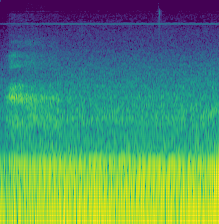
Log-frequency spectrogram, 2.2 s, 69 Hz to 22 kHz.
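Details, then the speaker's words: Kawasaki Z900 with SC Project exhaust, riding, hot day: inline-four winding down off throttle gives crackly, uneven popcorn-like popping under the tank/exhaust; deceleration popping and slight backfire, which a marble fix at the shop is meant to reduce. "Ayun o, kung napapakinig nyo, parang may nagluluto ng popcorn dito sa ilalim ng ano natin, tangke eh."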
